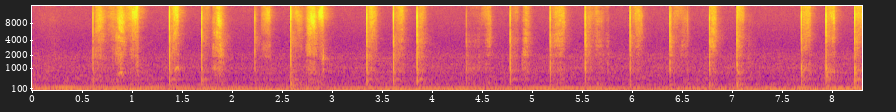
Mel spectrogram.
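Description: Long red-painted nails trace and lightly tap across the glossy cover of a hardcover cardboard children's board book, *One Happy Tiger*, lying flat and solid on a wooden table. Short, crisp, bright taps and soft scratchy strokes come in a quick, uneven series over a steady low hum.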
